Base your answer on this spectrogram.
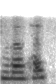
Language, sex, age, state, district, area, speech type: Kashmiri, female, 18-30, Jammu and Kashmir, Pulwama, rural, conversation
